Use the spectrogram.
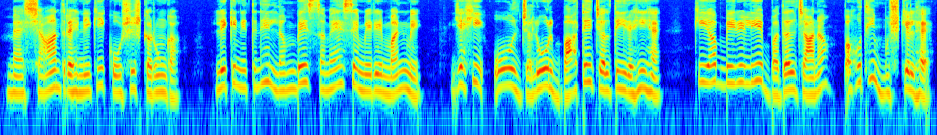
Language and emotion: Hindi, disgusted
